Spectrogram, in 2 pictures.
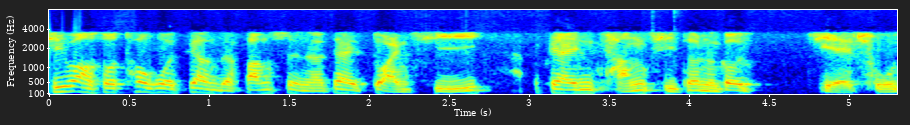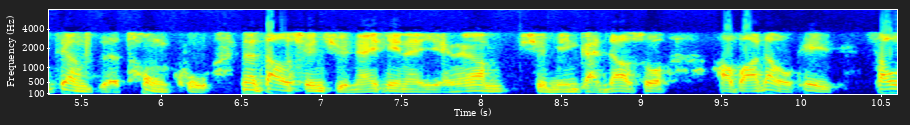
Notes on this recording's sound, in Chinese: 連線美國之音白宮記者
